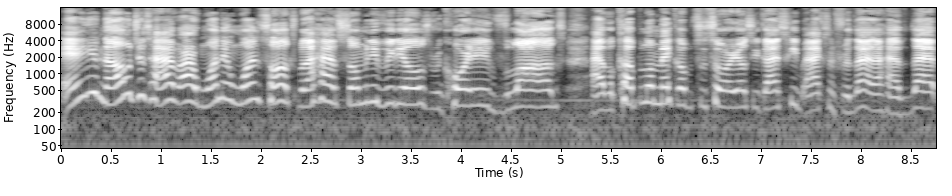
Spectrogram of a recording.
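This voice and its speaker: This woman's voice is high-pitched, raised and projected. She talks at a fairly quick pace with lively intonation. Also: hardly any pauses. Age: 30s. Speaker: YouTuber and chef. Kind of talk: cooking tutorial; casual vlog talk to camera.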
